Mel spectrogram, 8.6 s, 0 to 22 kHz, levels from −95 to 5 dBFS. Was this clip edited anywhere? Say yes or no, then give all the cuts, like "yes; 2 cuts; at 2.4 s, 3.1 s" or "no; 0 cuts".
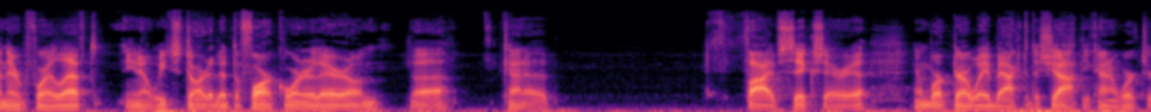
no; 0 cuts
